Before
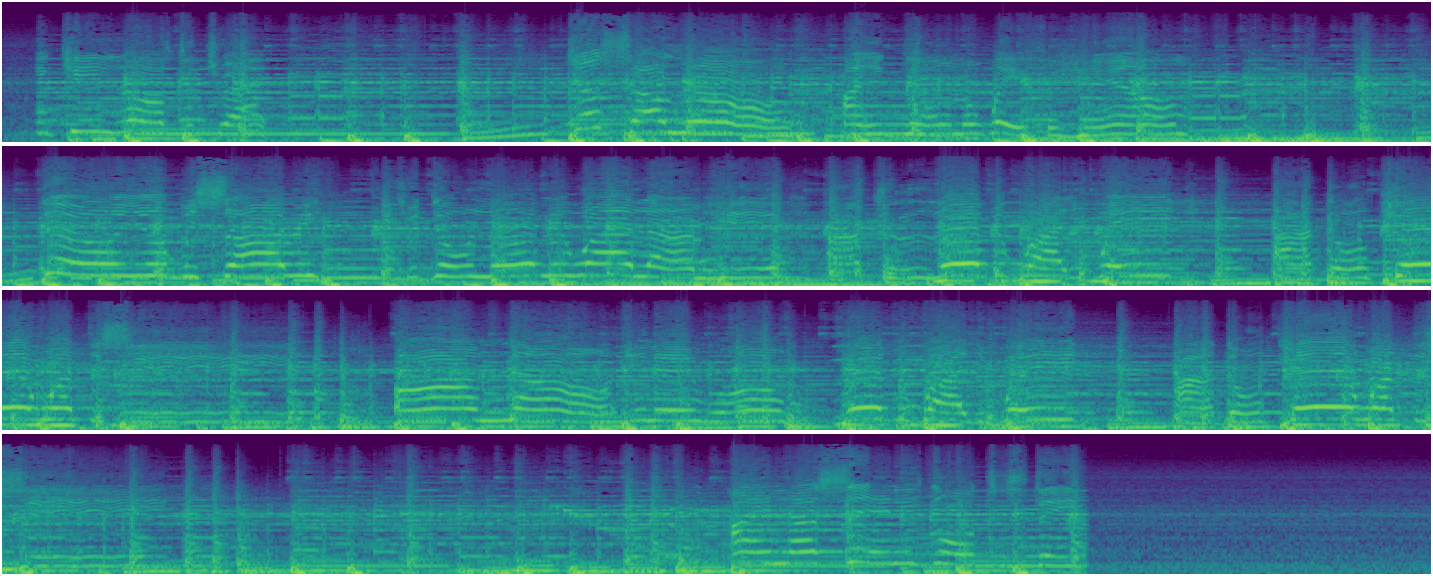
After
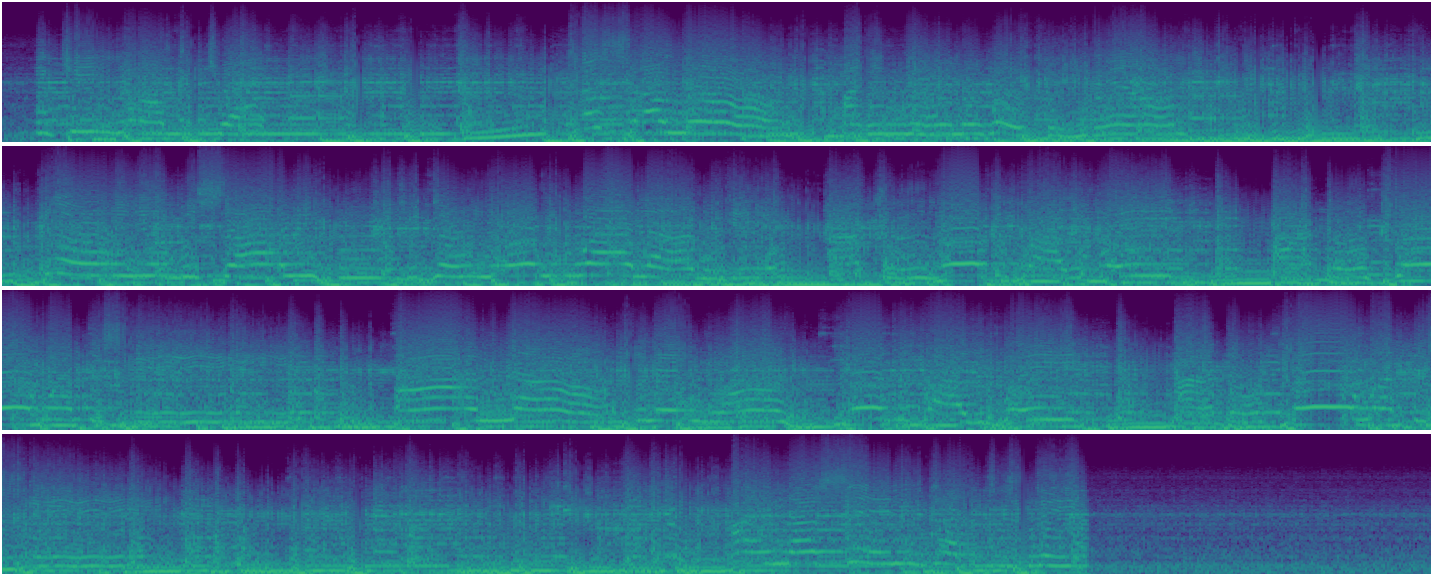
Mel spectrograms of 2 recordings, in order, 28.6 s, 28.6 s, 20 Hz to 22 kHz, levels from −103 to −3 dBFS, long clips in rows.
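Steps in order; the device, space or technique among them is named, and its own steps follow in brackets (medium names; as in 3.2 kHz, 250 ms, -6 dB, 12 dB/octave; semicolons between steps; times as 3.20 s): tube preamp driven hard (valve stage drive 39 dB, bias 0.7; treble shelf 3.4 kHz -9 dB); trim +2 dB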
